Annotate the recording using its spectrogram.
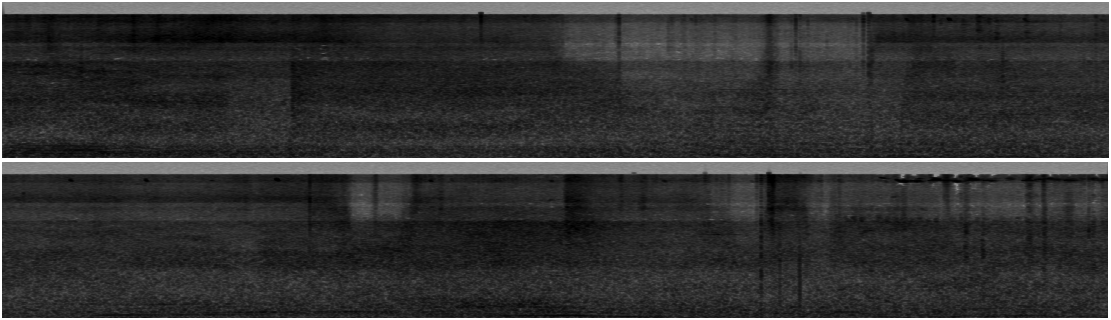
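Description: Traffic hums and rumbles steadily along a busy street outdoors.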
